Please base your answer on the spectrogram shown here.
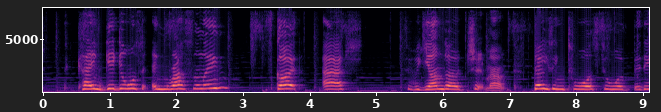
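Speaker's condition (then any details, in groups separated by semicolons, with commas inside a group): Cerebral palsy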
